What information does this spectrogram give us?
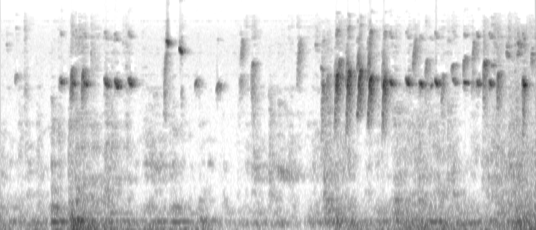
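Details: European goldfinch of the Major type giving its breeding song: rapid twittering of liquid, tinkling notes and short buzzy trills, with two louder bursts separated by a quieter pause, over a steady low hum.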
